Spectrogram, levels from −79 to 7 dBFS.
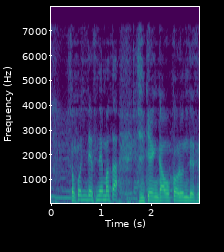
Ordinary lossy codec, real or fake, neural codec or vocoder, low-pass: none; fake; autoencoder, 48 kHz, 32 numbers a frame, DAC-VAE, trained on Japanese speech; 7.2 kHz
